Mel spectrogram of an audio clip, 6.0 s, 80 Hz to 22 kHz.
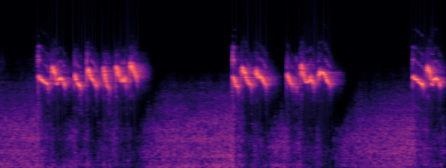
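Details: Mata puteh, a caged white-eye, opening its song on 8 January 2022: repeated phrases of quick, high, bright warbled notes, five or six to a phrase, with a faint low rumble behind.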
